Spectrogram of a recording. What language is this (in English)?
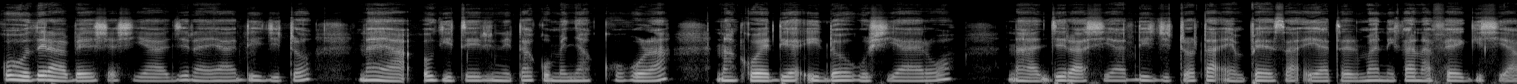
Kikuyu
